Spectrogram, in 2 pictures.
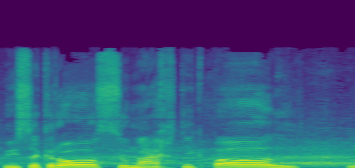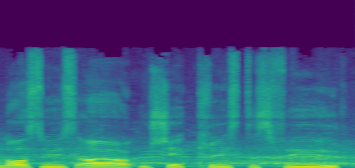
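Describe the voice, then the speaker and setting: A man's voice: very high-pitched, lively intonation, takes it slowly, a faint crowd, slight background noise, full character voice. A man playing a fervent, simple-minded idol worshipper, calling theatrically in a children's audio drama. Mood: fervent imploring.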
